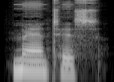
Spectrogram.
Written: mantis

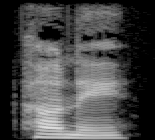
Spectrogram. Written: honey

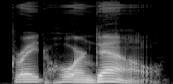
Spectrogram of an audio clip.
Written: great horned owl

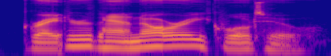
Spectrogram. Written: greater than or equal to

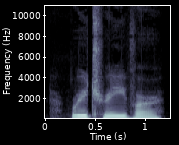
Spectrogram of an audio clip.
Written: retriever

